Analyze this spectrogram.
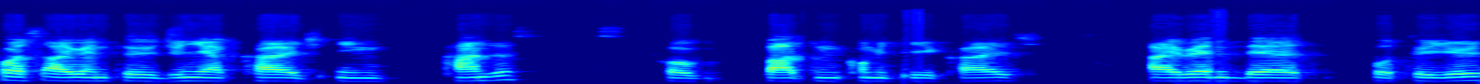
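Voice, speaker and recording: Speaking at a moderate pace with a Japanese accent, a man keeps a monotone, flat intonation and takes long, frequent pauses. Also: medium pitch for a man. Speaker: soccer player. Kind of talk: interview. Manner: halting.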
